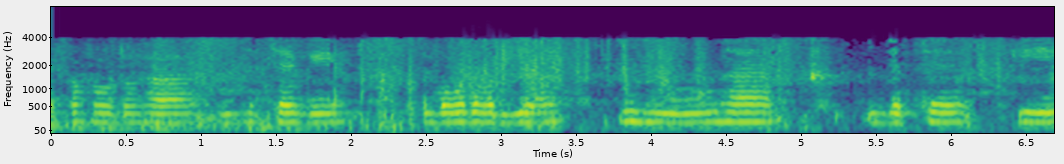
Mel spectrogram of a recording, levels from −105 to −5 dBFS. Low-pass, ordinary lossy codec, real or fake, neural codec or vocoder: 7.2 kHz; AAC, 16 kbps; real; none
